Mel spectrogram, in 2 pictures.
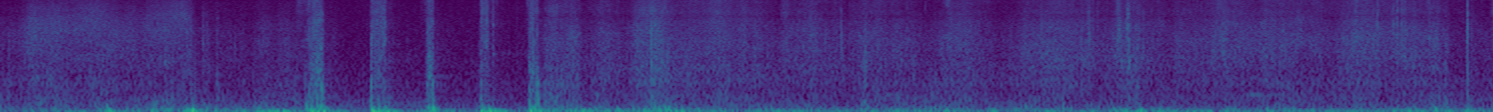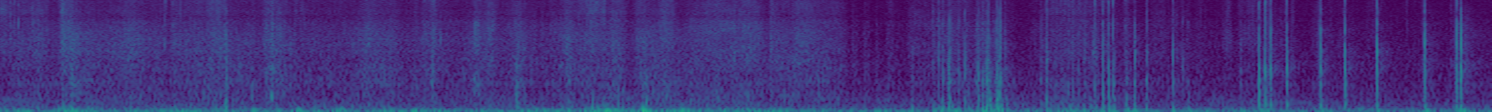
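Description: An empty lime green and grey knit textile sneaker with a soft sole is held close to the mic and scratched and rubbed with long nails and fingertips. A steady, bassy fabric rustle carries scattered sharp scratchy clicks throughout, with a few louder, brighter scrapes standing out near the start and end.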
